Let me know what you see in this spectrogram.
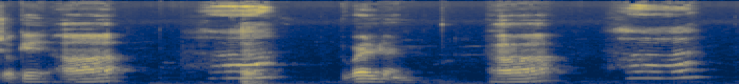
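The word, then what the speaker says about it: ه: Makhraj of ha is lower throat. Speak ha. Ha. Speak and from chest, okay. Ha.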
